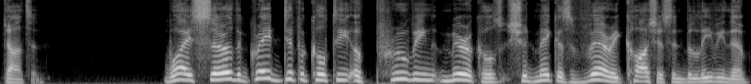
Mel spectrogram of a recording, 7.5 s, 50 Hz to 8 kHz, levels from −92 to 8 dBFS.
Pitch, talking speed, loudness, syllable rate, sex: 170 Hz, 135 wpm, -18 LUFS, 4.5 syllables/s, male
